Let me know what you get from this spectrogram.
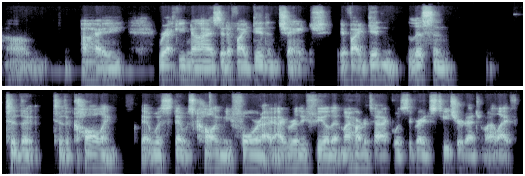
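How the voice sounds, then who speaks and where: A man in his fifties, a life coach, giving calm and earnest interview answers. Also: extremely low pitch, breathy edge. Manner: calm, earnest, speaks slowly in thought.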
